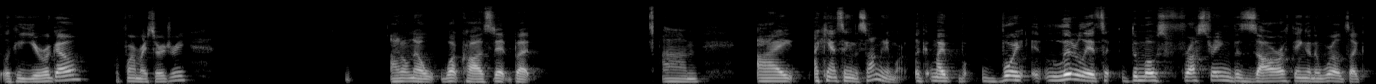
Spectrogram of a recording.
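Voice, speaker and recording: A middle-aged woman co-hosting a casual podcast, her voice husky from a vocal cord injury, telling stories and acting out quotes. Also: sits low. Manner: animated storyteller, acts out quotes. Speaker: podcast co-host. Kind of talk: casual chat. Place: home studio. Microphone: studio mic on boom arm.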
